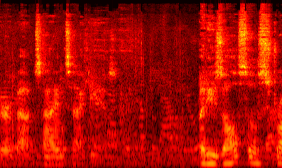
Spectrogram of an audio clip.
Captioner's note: chatter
